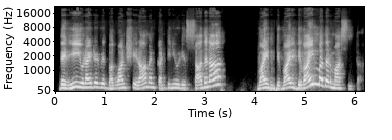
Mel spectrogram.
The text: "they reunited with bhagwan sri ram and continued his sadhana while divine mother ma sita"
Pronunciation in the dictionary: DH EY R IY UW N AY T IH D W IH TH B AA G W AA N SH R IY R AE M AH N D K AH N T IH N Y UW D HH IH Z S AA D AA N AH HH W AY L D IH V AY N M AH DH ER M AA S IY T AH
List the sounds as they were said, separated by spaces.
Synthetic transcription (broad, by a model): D EY R IY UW N AY T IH D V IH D B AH G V AA N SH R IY R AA M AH N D K AH N T IH N Y UW D HH IH Z S AA D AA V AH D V AY L D IH V AY N M AH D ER M AA S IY T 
